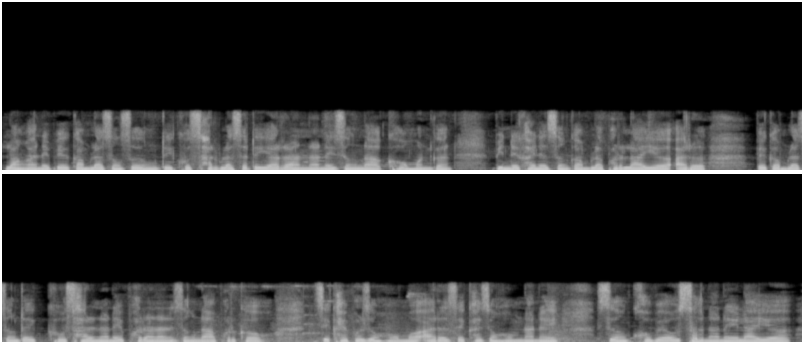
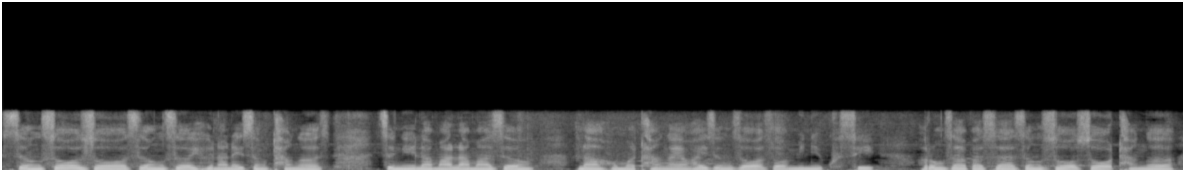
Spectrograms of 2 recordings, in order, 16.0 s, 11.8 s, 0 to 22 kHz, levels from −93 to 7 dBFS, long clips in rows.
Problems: none marked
